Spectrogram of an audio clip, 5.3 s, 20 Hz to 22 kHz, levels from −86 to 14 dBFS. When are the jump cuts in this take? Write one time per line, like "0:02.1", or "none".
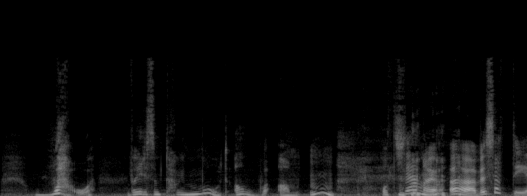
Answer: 0:01.3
